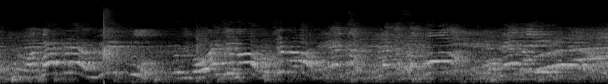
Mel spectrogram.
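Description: Young footballers' voices shouting and calling out during play, several overlapping across the pitch, with a single sharp knock about a second in.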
